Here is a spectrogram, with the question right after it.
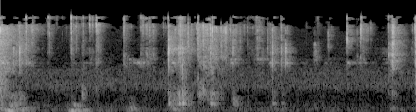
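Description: A small solid chunk of pressed multicolor soap, held in the fingers, is shaved with a small knife blade. Crisp, bright scraping and crackling bursts come with soft low thumps, and flakes drop away.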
